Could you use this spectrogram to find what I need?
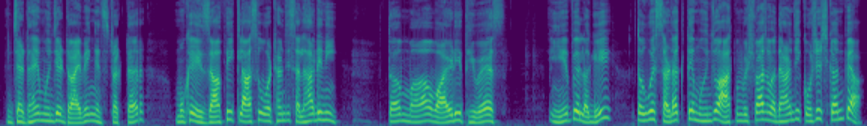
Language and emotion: Sindhi, surprised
